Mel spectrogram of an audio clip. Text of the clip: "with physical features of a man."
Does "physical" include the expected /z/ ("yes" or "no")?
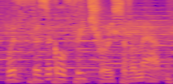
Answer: yes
